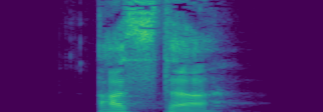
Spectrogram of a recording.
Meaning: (noun) aster (any of several plants of the genus Aster); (proper noun) a male given name from Latin
- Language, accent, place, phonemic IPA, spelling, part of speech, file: German, Germany, Berlin, /ˈastɐ/, Aster, noun / proper noun, De-Aster.ogg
